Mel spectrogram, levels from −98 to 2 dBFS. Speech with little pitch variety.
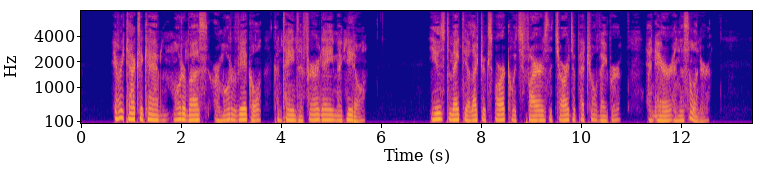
Yes: narrow, 2.1 semitones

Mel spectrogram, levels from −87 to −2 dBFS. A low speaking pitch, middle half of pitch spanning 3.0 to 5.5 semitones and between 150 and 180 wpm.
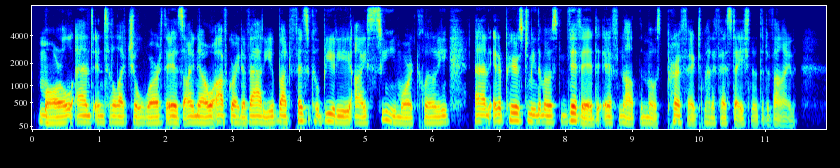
No: low, 110 Hz; narrow, 2.4 semitones; average, 170 wpm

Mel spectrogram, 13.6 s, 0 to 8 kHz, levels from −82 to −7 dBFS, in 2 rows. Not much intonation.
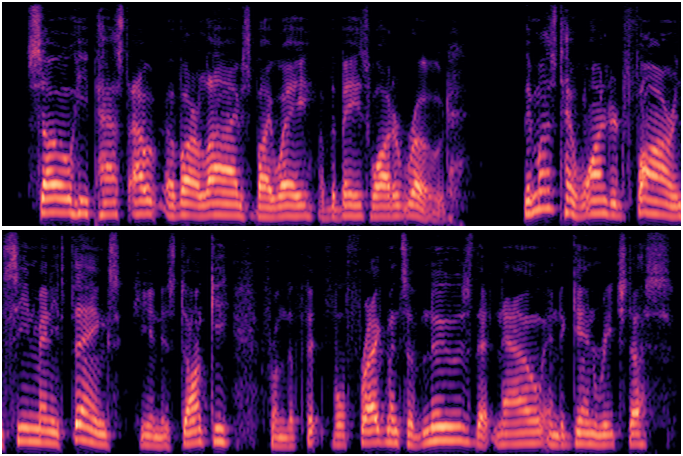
No: average, 3.6 semitones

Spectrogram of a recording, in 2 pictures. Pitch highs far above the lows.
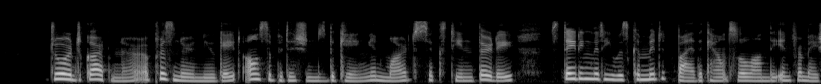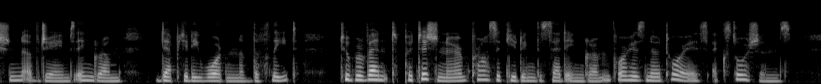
No: average, 4.0 semitones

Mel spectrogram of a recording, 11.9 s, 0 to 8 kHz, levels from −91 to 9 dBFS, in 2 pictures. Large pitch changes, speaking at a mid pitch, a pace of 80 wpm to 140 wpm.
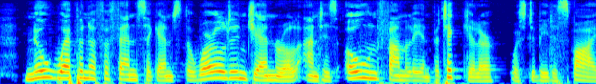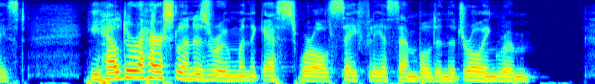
No: wide, 6.5 semitones; medium, 155 Hz; average, 185 wpm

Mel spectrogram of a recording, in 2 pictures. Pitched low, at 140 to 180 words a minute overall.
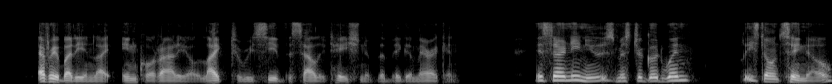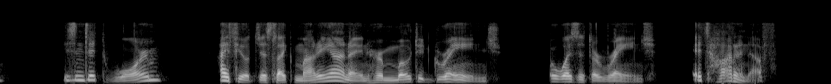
Yes: low, 105 Hz; average, 145 wpm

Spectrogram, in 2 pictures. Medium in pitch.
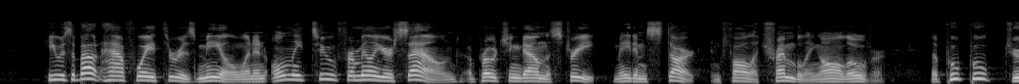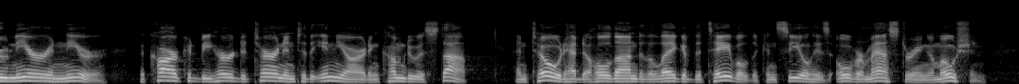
Yes: medium, 145 Hz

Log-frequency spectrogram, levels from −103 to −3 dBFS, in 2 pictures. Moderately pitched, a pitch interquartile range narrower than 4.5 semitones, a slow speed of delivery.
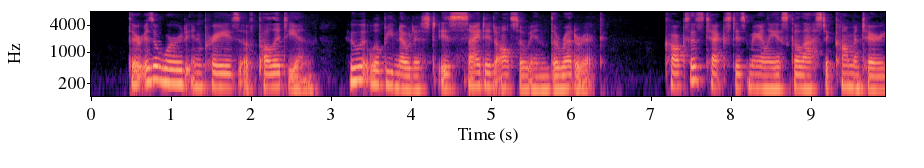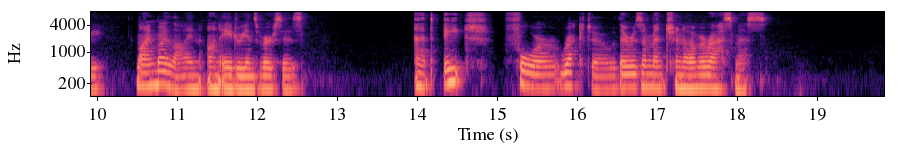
Yes: medium, 160 Hz; narrow, 2.5 semitones; slow, 125 wpm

